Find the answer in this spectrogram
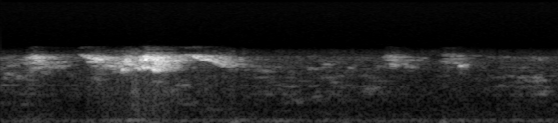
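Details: Oriental magpie-robin of the kacer wulung type, called a rare bird: a loud, bright warbled phrase with a sharp peak near its middle, then softer scattered chirps, over a low background hum.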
